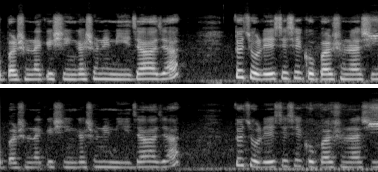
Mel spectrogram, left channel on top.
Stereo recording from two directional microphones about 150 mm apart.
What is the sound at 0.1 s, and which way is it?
Speech, 45° left (ahead or behind).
